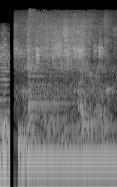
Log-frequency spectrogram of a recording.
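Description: Water spraying from a handheld shower head onto a person's head, a steady hiss, with background music under it. The audio cuts out sharply for a moment just after the start.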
